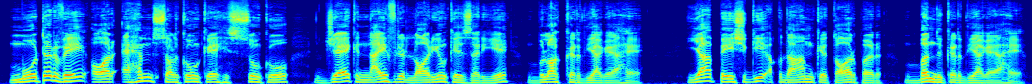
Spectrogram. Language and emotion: Urdu, neutral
